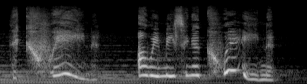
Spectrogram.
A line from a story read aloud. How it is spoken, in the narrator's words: Abel asked excitedly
